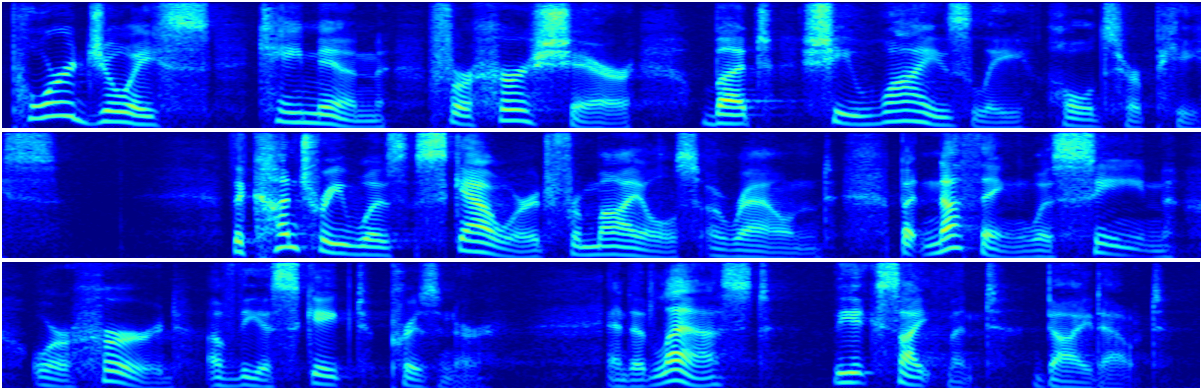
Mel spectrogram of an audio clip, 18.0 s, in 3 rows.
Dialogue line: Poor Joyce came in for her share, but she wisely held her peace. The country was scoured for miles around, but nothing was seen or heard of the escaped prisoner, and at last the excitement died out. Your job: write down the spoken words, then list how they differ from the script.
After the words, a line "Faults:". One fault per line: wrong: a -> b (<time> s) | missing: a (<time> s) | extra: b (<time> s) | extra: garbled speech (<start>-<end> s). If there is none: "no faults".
Poor Joyce came in for her share, but she wisely holds her peace. The country was scoured for miles around, but nothing was seen or heard of the escaped prisoner, and at last the excitement died out.
Faults:
wrong: held -> holds (5.2 s)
